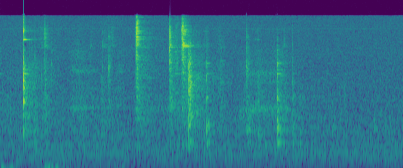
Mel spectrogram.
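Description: Scattered small clicks and taps as quick-connect fittings and plastic air tubing are handled against a sandblast pot's metal air piping, with a low thump about half a second in.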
